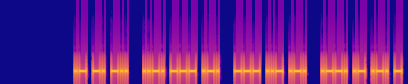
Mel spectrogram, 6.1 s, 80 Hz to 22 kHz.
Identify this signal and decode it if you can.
Morse code, heard as a keyed tone, about 34 wpm, 700 Hz. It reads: AND FOR OUR PART
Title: Sentences from Top 1100 Words 35wpm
